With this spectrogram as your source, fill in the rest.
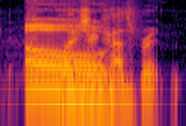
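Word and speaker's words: Elisha Cuthbert: Is that how you say it? Elijah Cuthbert? – I think that's right, actually.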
